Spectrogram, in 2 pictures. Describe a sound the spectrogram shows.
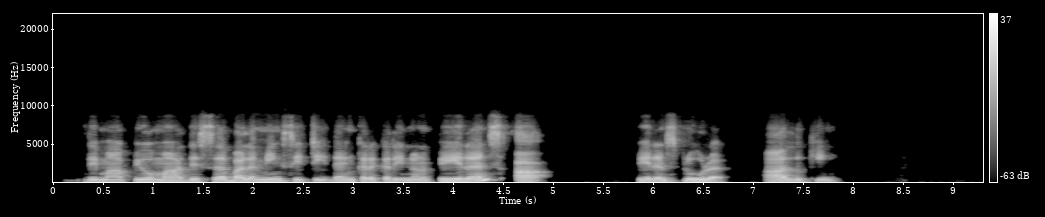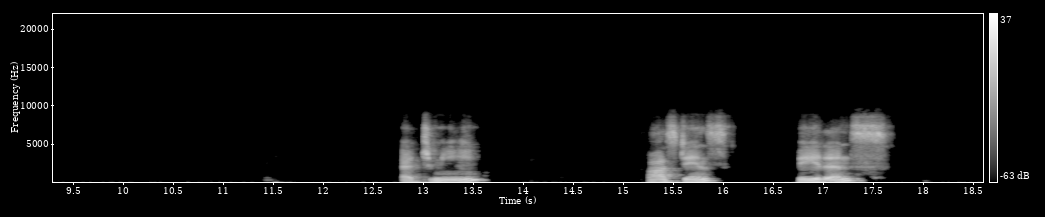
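A woman speaks slowly and clearly over an online call, reading out.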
